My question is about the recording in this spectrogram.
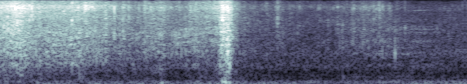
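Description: Faint rustle of footsteps through dry fallen leaves over a low rumble of wind on the microphone, with one sharp click about a second in.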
